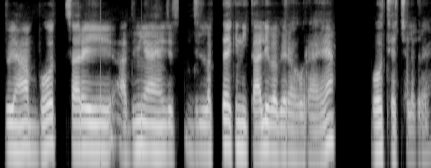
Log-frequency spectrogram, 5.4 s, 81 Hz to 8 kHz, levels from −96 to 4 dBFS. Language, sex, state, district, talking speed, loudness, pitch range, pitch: Hindi, male, Chhattisgarh, Sarguja, 275 wpm, -19 LUFS, 125-140 Hz, 135 Hz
